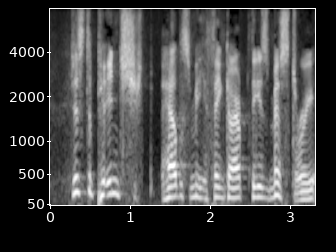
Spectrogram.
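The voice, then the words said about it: Put-on Sherlock Holmes accent. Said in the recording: “I don't know what fucking accent John Holmes has.”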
